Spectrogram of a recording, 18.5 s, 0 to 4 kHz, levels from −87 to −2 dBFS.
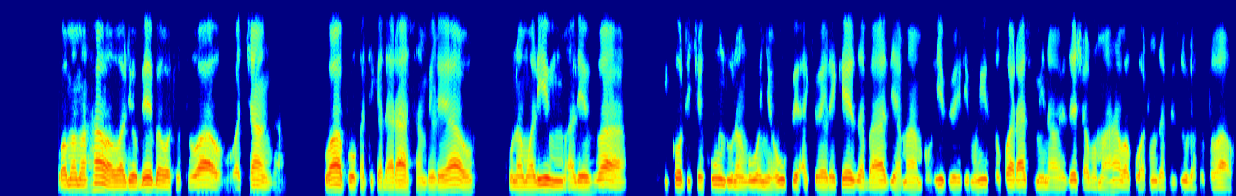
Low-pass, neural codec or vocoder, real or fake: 3.6 kHz; none; real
